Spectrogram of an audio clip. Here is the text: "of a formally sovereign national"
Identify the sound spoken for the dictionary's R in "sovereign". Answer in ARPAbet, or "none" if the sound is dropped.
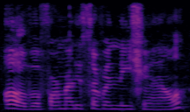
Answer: none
